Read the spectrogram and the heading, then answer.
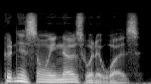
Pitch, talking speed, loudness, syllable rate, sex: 100 Hz, 240 wpm, -15 LUFS, 5.7 syllables/s, male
